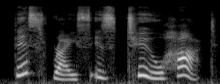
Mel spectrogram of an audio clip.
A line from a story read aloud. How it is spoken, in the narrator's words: she exclaimed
